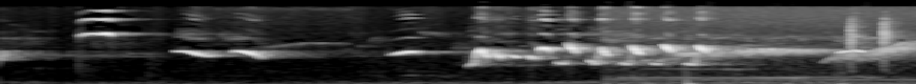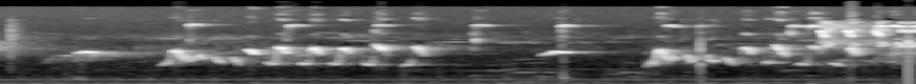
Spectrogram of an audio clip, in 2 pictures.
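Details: Wild white-rumped shama singing beside flowing water: varied phrases of clear whistles and quick warbled trills in a mid-high register, several seconds apart, with a steady low tone and soft water noise beneath.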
